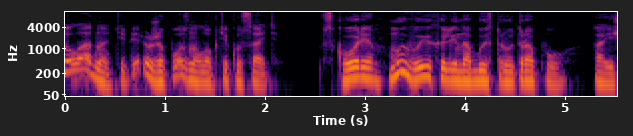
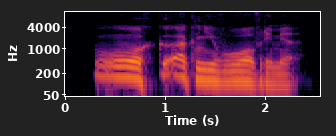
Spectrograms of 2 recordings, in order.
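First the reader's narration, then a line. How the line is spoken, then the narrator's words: Vexed groan. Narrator (Russian): с досадой простонал Эбенгальф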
